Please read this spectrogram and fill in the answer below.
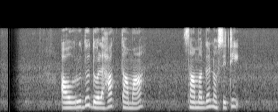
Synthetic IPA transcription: awɾud̪ud̪olɐɦɐk̚t̪amaː | saməɡənosiʈi

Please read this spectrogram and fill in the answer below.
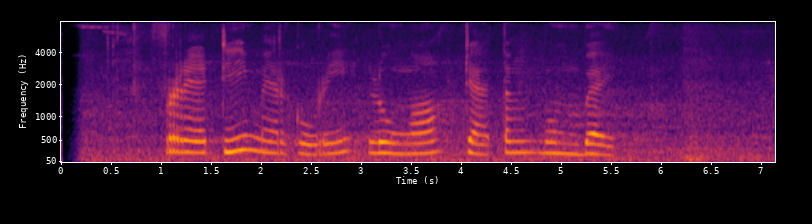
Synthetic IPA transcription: fɾeɖ̥imɛrkuɾiluŋɔɖ̥a̤t̪əŋmumbaj

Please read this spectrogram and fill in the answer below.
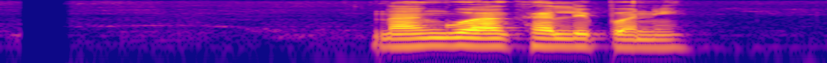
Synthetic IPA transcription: naŋɡuãkʰalepʌni

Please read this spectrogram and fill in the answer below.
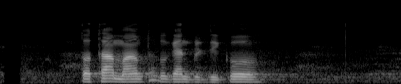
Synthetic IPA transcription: t̪ʌt̪ʰamat̪akoɡjanbird̪ʱiko

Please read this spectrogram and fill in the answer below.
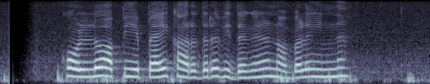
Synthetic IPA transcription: kolːoɐpiepæikɐɾɐd̪ɐɾɐʋid̪ɐɡɐnənobɐlɐinːɐ

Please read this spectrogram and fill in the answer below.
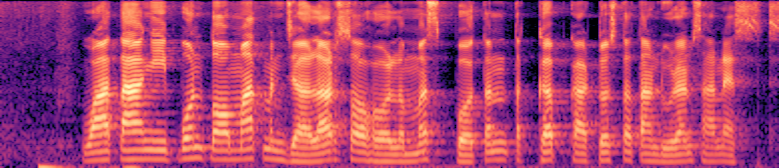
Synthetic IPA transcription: wat̪aŋipʊnt̪ɔmat̪̚məɲd͡ʒalarsɔɦɔləməsb̥ɔ̤t̪ənt̪əɡ̥a̤p̚kaɖ̥ɔ̤st̪ət̪and̪uɾansanɛs

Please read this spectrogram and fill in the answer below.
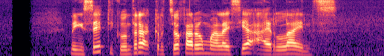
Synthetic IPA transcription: nɪŋsɪhd̪̥i̤kunt̪ɾaʔkərd̥ʒ̥ɔ̤kaɾomalajsiaʔːirlajns

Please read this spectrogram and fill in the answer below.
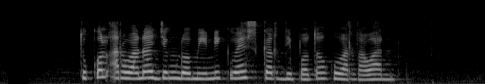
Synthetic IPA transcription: t̪ukɔla̰rwanad͡ʒɨŋdominɪkwɛskɨrdipɔt̪ɔkuwart̪awan

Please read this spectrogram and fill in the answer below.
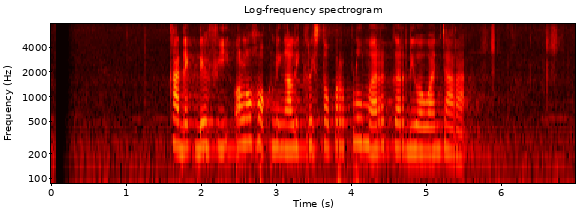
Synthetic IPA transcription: kadɛk̚dɛfiɔlɔɦɔk̚niŋalikɾist̪ɔfərplumərkɨrdiwawaɲt͡ʃaɾa

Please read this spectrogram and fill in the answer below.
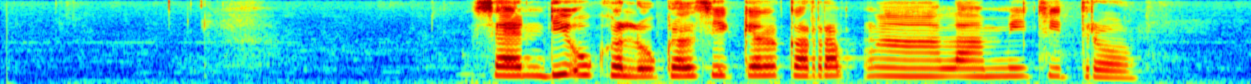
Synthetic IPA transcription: sɛnɖiuɡ̥a̤luɡ̥a̤lsikɪlkəɾəp̚ŋalamit͡ʃid̪̥ɾɔ

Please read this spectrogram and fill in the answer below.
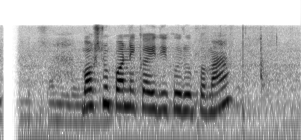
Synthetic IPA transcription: bʌsnupʌrnekʌjd̪ikoɾupma

